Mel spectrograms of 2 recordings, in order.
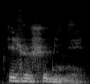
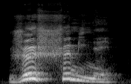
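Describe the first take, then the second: First: Said in the usual way. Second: « Je cheminais » repris plus fort, appuyé sur « Je »; répéter « Je cheminais » avec force; insistance. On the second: Shown as a demonstration. (« Je cheminais » martelé)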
